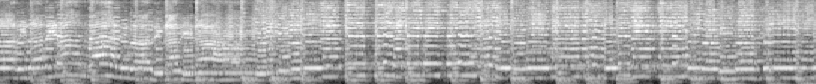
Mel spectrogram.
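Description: Romanian folk song with accordion accompaniment over a steady bass beat of about two pulses a second. A young girl's voice sings the melody over the first few seconds, then the accordion carries the tune with held notes.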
